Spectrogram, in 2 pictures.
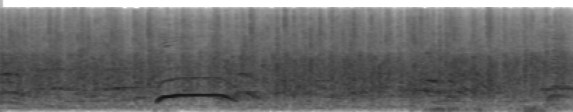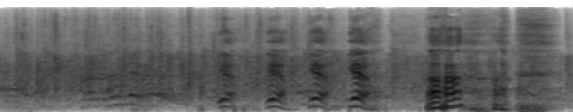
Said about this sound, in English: Oh, clap your hands unto the Lord and magnify.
